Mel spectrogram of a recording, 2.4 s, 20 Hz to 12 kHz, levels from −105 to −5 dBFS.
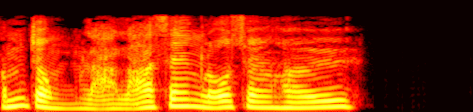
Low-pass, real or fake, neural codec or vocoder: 7.2 kHz; real; none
